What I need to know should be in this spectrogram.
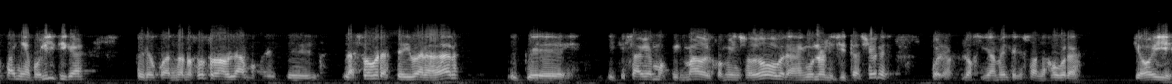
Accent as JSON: {"language": "Spanish", "country": "Argentina", "said": "Me genera preocupación como argentino."}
